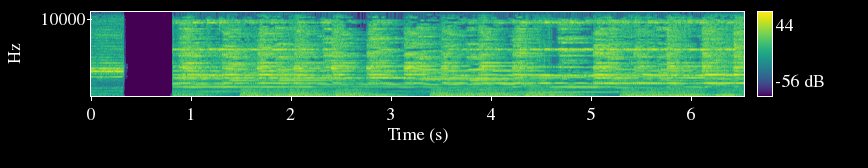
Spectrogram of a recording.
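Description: Temple bells ringing on and on during Kali Puja worship, with a low rhythmic beat underneath that comes and goes in stretches of about two seconds. The sound starts just after a short dead gap near the beginning.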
